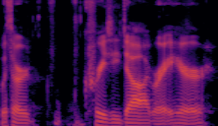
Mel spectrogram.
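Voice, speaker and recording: A man's voice: low voice, steady tone, measured pace, smooth. Casual male podcast co-host. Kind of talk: casual chat.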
